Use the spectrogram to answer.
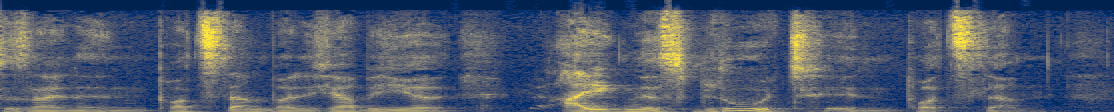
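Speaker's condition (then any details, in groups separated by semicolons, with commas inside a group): Parkinson's disease; first diagnosed by a psychiatrist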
